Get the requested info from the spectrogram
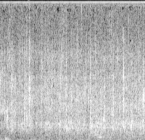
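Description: An audience applauding steadily.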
